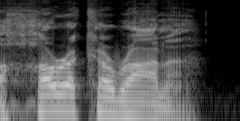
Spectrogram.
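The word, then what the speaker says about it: Hurricanrana: No, you said it wrong. Here, listen to him. He says it right. – Another spectacular finisher is the Hurricane Rana. Slither tries to whip... – The Hurricarana. Hurricarana.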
